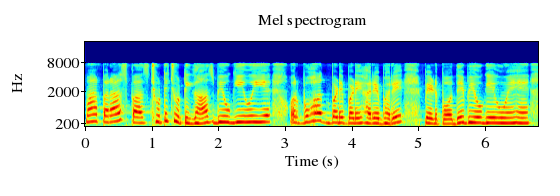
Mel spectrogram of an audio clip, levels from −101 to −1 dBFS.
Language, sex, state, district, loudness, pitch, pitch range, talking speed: Hindi, female, Uttar Pradesh, Lalitpur, -13 LUFS, 260 Hz, 240-290 Hz, 195 wpm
